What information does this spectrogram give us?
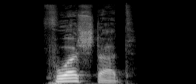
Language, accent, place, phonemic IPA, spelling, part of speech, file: German, Germany, Berlin, /ˈfoːɐ̯.ʃtat/, Vorstadt, noun, De-Vorstadt.ogg
- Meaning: suburb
